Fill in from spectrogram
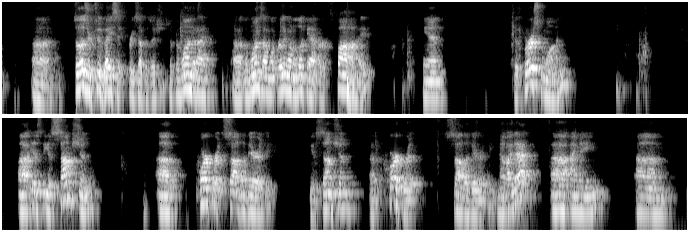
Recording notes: These podcasts are the recordings of the lectures.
